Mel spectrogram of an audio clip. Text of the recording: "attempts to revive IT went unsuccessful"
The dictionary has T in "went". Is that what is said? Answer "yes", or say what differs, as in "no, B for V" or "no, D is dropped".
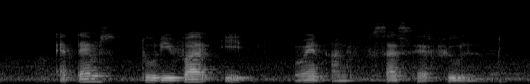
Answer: no, T is dropped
